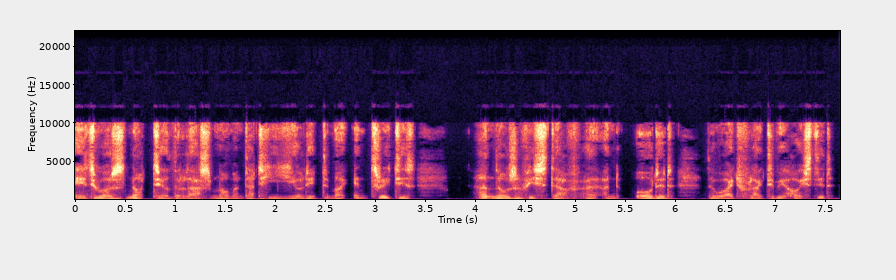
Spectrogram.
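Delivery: low, hushed, husky voice. Reading a story aloud, a trembling envoy hands over a reply: low husky voice. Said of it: "in a low, husky voice".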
